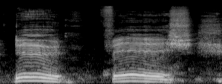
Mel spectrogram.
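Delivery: slow, drawn-out surfer dude voice. Reading out a viewer's question about a fish, in a surfer dude voice. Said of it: "I just have a surfer voice hit my head".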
